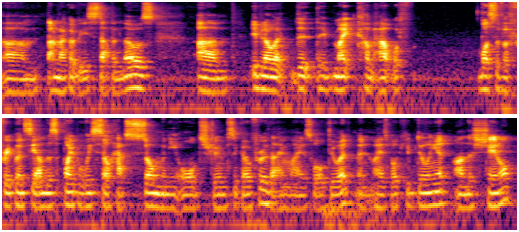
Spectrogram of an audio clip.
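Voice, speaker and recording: A man hosting a weekly casual chat show, talking in a rambling way with lots of fillers and restarts, his voice hoarse. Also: on the low side, flat delivery, brisk, fairly bright tone, roomy sound, slight background noise. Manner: rambling, filler-heavy, self-correcting. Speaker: host.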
